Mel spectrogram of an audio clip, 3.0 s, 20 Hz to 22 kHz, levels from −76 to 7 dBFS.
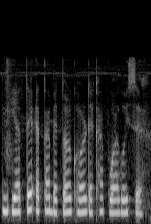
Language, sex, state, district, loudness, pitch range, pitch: Assamese, female, Assam, Sonitpur, -16 LUFS, 230-245 Hz, 240 Hz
